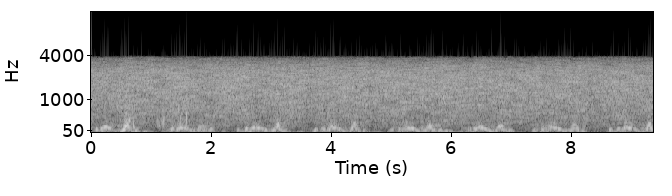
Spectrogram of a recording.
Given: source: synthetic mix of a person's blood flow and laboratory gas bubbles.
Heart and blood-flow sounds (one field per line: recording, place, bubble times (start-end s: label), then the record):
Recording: Doppler ultrasound of blood flow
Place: precordium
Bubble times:
0.55-0.76 s: bubbles
1.09-1.25 s: bubbles
1.42-1.53 s: bubbles
1.56-1.63 s: bubbles
From the record:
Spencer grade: 1 (occasional bubble signal discernible with the cardiac motion signal, with majority of cardiac periods free of bubbles)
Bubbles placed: anywhere in the cardiac cycle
